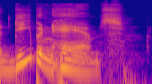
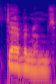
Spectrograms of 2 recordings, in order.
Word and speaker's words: Debenhams: But one day he said to me, "What would that store debonhams?" Um, it was quite funny the way he pronounced um, it's Debbenoms, but there we are.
